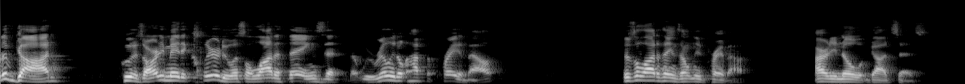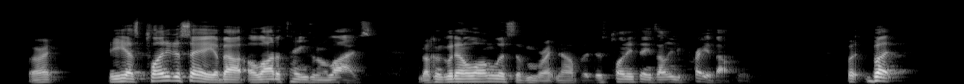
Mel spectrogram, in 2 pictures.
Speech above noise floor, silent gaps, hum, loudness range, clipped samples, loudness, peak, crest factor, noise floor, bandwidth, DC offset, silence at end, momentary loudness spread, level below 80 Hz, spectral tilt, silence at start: 57 dB; none; none; 6 LU; under 0.1%; -19 LUFS; 0 dBFS; 20 dB; -75 dBFS; 7.8 kHz; under 0.1%; 0.65 s; 14 LU; -76 dBFS; -5.5 dB/octave; 0 s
